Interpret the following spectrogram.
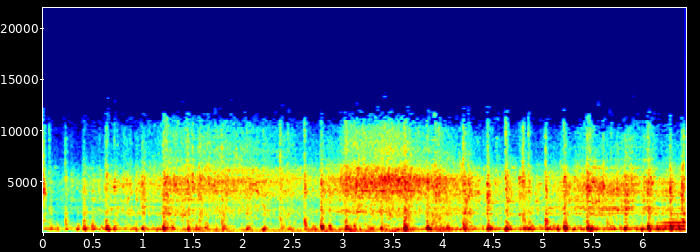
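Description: Old wooden passenger carriage of the Sóller railway in motion, heard from on board: steady running noise of the wheels on the rails with frequent irregular clicks and rattles.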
